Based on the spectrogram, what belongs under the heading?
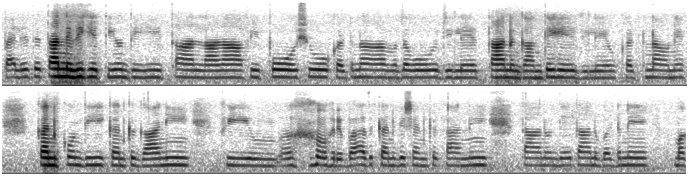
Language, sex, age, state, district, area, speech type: Dogri, female, 18-30, Jammu and Kashmir, Reasi, rural, spontaneous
